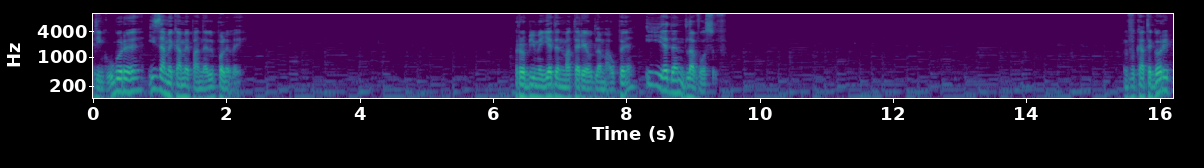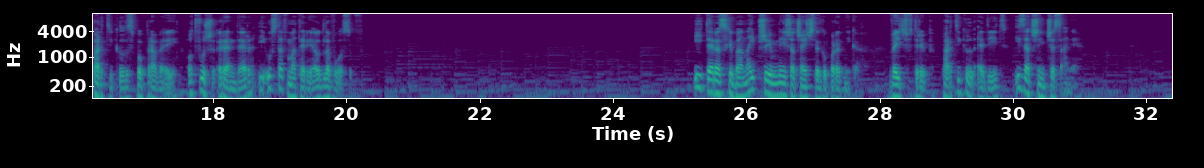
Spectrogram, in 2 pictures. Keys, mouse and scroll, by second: 0.3-2.1 drag, 2.6-4.4 middle drag, 3.2 scroll, 4.4-5.4 right drag, 5.3 scroll down 2, 5.4 shift+middle click, 5.6-6.0 scroll up 2, 6.1 drag, 6.9-7.9 drag, 8.7 drag, 9.6-11.5 drag, 9.7 Return, 12.2-14.1 drag, 24.4 click, 25.0 scroll down 2, 25.1-28.6 middle drag, 26.1 scroll up 2, 28.6 click, 28.8-29.3 shift+middle drag, 29.0 scroll down 2, 29.3-30.6 drag, 30.6 middle click, 31.1 click, 31.4-31.8 middle drag, 31.8 click.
